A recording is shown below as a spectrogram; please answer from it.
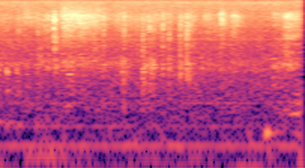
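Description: A few light clicks over a steady low hum.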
